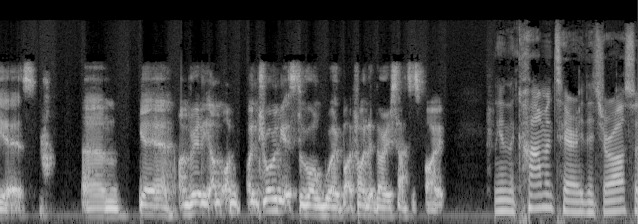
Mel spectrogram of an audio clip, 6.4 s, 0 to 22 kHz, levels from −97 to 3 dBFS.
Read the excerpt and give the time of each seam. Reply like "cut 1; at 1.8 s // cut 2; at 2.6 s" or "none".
cut 1; at 2.4 s // cut 2; at 5.0 s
